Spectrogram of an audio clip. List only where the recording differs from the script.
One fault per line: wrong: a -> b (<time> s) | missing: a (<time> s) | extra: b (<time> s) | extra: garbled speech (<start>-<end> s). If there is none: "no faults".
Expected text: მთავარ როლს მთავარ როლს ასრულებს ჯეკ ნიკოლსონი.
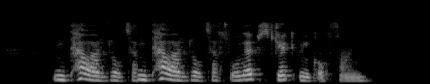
no faults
